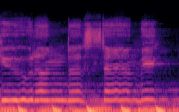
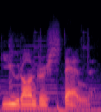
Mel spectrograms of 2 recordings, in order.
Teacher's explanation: Y ese sonido de D que se ve en la contracción es en medio de 2 vocales. Y ese sonido de D se pronuncia bastante similar a la R en español, como en la palabra caro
